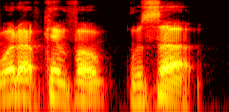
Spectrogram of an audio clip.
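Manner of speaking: put-on rough-edged, creaky voice. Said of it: "he talks like this. He'd be like".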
